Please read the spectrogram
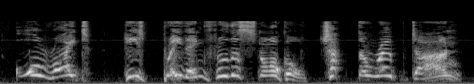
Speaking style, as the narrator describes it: the swimmer shouted

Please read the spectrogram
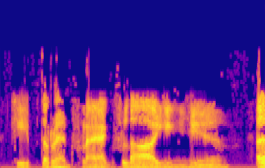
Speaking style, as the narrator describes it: added under my breath

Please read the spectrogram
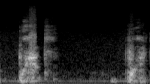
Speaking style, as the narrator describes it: stammered

